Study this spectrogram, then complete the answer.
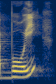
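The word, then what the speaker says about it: mboi: N-boi, que a gente pronuncia boi, significa cobra em tupi.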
